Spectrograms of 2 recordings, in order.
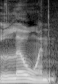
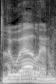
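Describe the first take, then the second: First: The name is said in a shortened, clipped form. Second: The name is said in its full, longer form. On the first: The speaker calls it wrong. "I've always called it Lilwyn" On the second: The speaker calls it right. "the correct pronunciation"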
